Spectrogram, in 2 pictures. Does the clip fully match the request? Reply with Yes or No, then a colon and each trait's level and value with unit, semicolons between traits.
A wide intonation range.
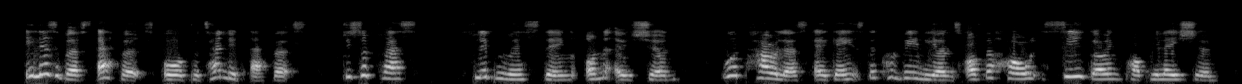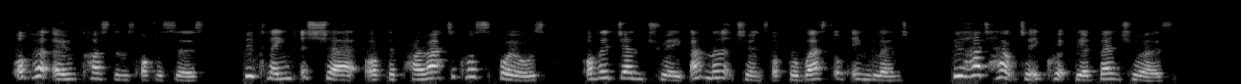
Yes: wide, 7.0 semitones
